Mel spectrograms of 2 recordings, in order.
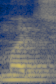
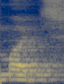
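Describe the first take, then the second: No difference in how they are said.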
